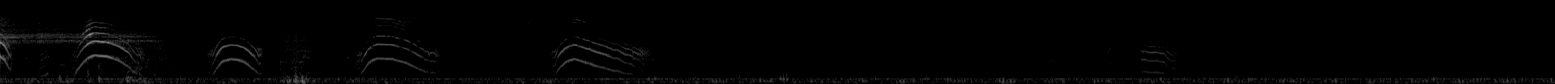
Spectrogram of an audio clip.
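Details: Bengal cat with 3-day-old kittens; four clear arched meows in the first seven seconds, each rising and falling, followed by near silence with one faint short meow later on.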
